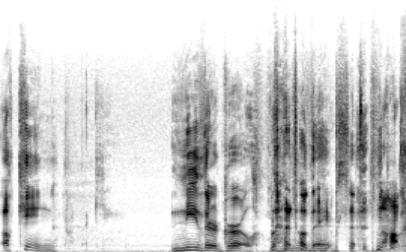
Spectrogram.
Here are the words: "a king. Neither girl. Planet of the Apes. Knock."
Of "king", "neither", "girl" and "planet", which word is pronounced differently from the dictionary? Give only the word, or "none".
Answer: planet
